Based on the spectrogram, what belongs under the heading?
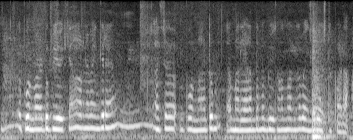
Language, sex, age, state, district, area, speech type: Malayalam, female, 30-45, Kerala, Idukki, rural, spontaneous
